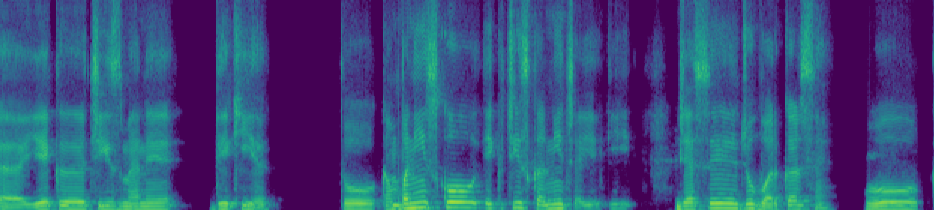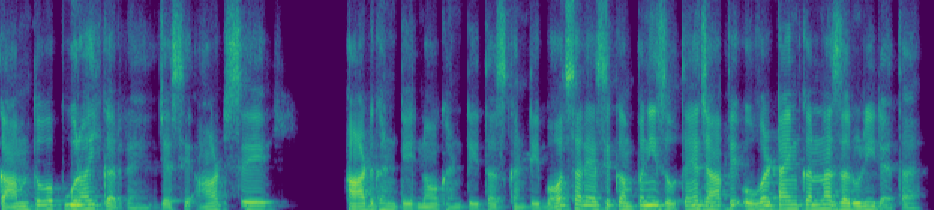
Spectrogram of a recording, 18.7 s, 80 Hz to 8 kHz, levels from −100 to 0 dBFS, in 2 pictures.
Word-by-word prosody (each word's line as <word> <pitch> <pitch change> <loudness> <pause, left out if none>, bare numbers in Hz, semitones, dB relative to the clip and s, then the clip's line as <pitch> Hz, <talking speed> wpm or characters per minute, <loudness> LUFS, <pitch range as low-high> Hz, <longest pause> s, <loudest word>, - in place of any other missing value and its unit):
अ, - - -1
एक 110 +5 -1 0.3
चीज़ 130 -1 -1
मैंने 125 +1 -2 0.7
देखी 120 +3 -1
है, 100 -2 -6 0.8
तो 120 -1 0
कंपनीज़ 180 +8 +3
को 205 0 +4 0.3
एक 170 0 -4
चीज़ 195 -1 +1
करनी 160 +2 0
चाहिए 100 -8 -7
कि 165 - -13 0.6
जैसे 130 +7 +2 0.3
जो 170 - +2
वर्कर्स 145 +6 -1
हैं, 90 - -10 0.4
वो 135 +3 +1 0.2
काम 115 +3 +3
तो 150 - +1
वो 155 - +1
पूरा 150 0 +5
ही 155 - 0
कर - - +1
रहे 90 -2 -12
हैं। 90 +1 -14
जैसे 115 +3 -2
8 125 +4 -2
से 130 0 +2 0.9
8 120 +1 +6
घंटे 115 -1 -4
9 110 +1 -2
घंटे, 110 +1 -7
10 110 0 0
घंटे, 110 +1 -6
बहुत 120 +6 +2
सारे 150 -1 +3
ऐसे 140 +2 0
कंपनीज़ 140 +2 +3
होते 115 +4 -4
हैं 150 +1 +1
जहाँ 135 0 +3
पे 150 - -2
ओवरटाइम 145 +5 +2
करना 155 +1 +2
ज़रूरी 125 +1 +2
रहता 90 0 -7
है। 90 - -15
130 Hz, 155 wpm, -25 LUFS, 115-145 Hz, 0.9 s, 8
